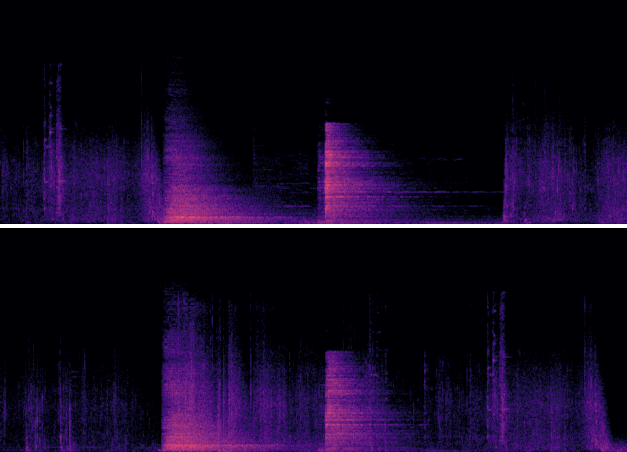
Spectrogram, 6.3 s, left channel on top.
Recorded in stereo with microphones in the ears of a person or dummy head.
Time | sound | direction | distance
1.6 | a scream | 80° right | 2 m
3.2 | dripping | 40° left (ahead or behind) | 1.9 m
